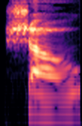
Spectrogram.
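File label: "shou3" Mandarin Chinese, dipping tone; chinese-voice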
